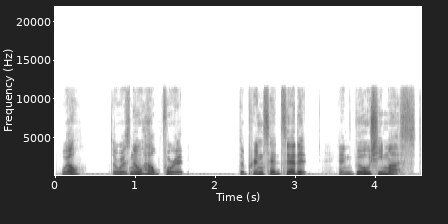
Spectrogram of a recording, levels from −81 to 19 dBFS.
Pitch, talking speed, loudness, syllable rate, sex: 135 Hz, 210 wpm, -18 LUFS, 5.8 syllables/s, male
